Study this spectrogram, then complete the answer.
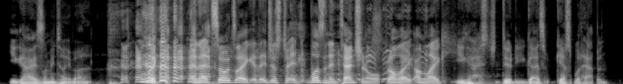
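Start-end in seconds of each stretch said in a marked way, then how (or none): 6.0-8.1 low, loud, bassy bro voice. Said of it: "here comes Cock Voice".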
